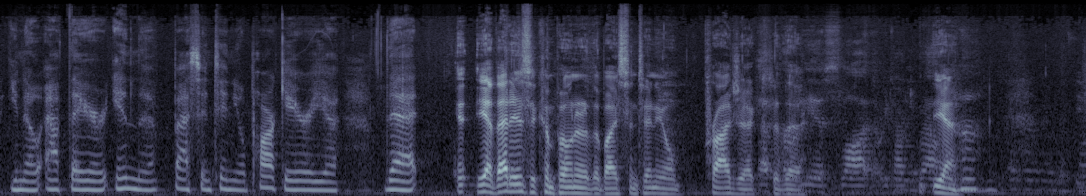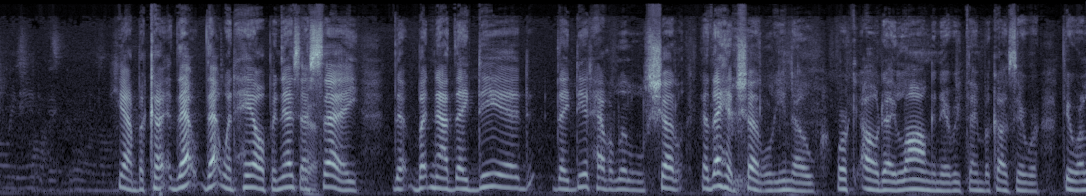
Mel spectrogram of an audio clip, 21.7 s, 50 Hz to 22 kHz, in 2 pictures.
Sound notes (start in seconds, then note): 10.5 people chattering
